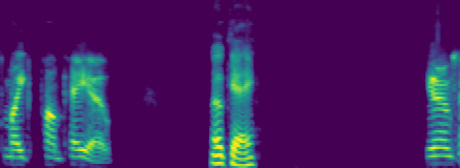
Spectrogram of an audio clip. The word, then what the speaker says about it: Pompeo: It's not Pompeo. It's Mike Pompeo. Okay. You know what I'm saying? Yes. I was putting the emphasis on the wrong syllable.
